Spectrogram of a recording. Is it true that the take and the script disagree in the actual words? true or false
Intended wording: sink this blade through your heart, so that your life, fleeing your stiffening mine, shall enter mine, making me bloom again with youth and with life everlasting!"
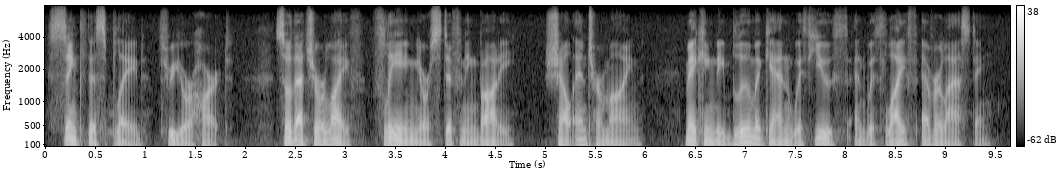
true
